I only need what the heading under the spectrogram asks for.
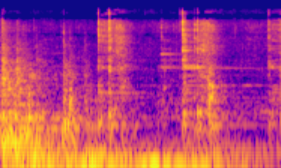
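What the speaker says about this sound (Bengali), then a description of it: "হালকা হাতে মেশাবো" Tomato chutney with raisins, cashews and mango leather being gently stirred in a pan, a soft scraping and shuffling with light sizzling and occasional spoon clinks against the pot.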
